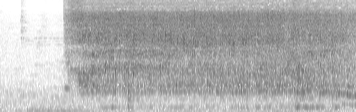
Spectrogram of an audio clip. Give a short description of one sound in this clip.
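Hot oil sizzles loudly as a fish fries.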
